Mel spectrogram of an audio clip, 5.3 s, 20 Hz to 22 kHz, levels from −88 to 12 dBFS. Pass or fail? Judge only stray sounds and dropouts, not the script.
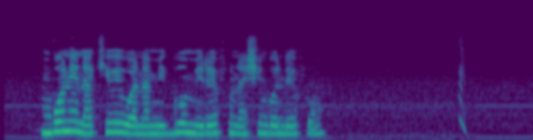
fail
